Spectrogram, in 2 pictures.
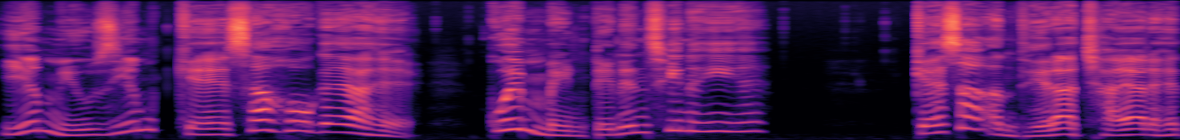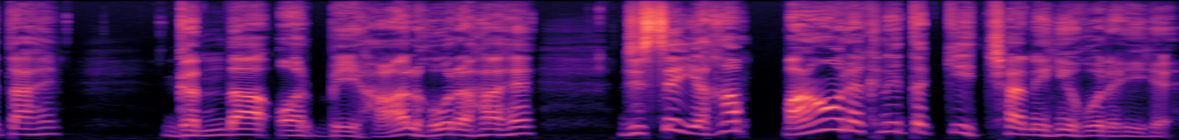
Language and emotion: Hindi, disgusted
